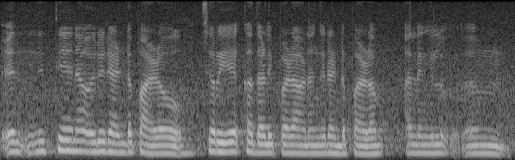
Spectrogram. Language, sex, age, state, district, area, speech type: Malayalam, female, 30-45, Kerala, Kasaragod, rural, spontaneous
